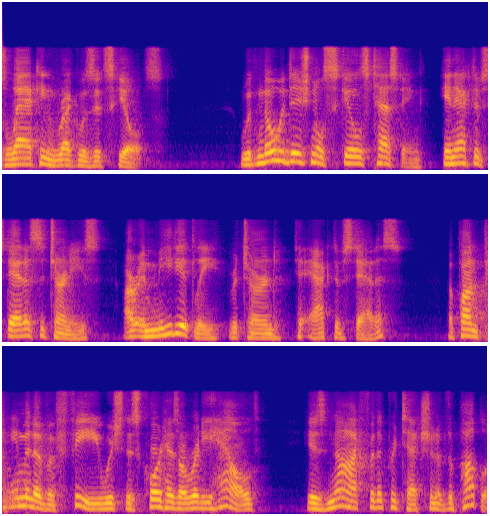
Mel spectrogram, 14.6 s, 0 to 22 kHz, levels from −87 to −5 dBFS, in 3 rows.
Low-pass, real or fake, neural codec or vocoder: 7.2 kHz; fake; codec, 16 kHz, about 1 kbps, DyCAST, with the encoder's durations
